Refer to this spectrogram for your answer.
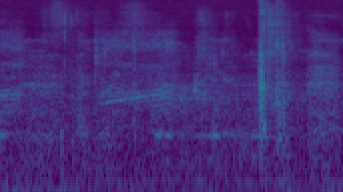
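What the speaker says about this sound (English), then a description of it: "This is a birdie." A crow calls outdoors, a single loud caw near the end standing out from faint background ambience and softer, distant bird sounds.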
